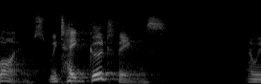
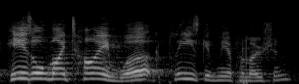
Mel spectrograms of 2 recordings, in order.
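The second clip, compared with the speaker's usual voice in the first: raised, loud, slow plea to work as if to an idol; hammed-up desperate worker offering up his time; mock pleading worker; 9 semitones higher, 6 dB louder, slower than usual. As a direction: beg the job for a promotion like an offering. Preacher voices worker pleading with work.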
